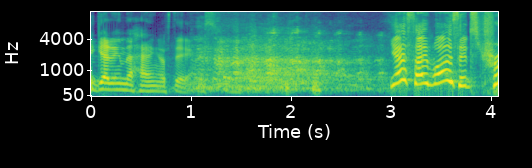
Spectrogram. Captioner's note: attendees laughing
